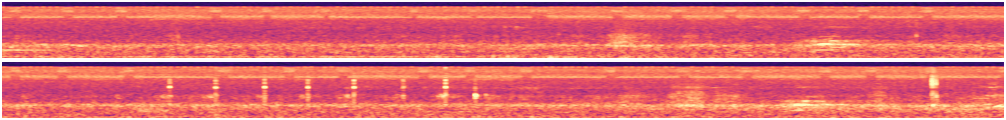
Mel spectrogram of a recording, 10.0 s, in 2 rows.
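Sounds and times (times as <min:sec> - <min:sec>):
low outdoor background noise: 0:00.0 - 0:10.0
quick light ticks: 0:05.7 - 0:07.6.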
